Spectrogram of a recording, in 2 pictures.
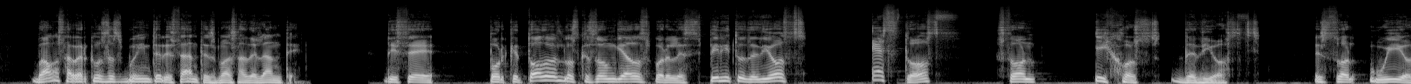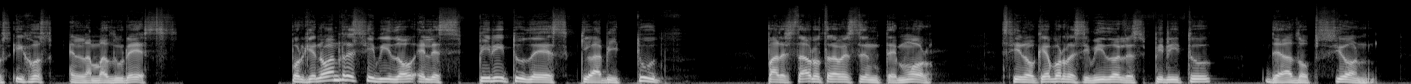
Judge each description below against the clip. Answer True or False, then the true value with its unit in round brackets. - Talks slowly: True (115 wpm)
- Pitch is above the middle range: False (110 Hz)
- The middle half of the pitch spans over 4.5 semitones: True (5.4 semitones)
